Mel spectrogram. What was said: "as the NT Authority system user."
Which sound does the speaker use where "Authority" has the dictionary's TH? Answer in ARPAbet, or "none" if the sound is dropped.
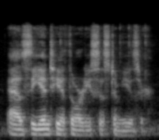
TH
